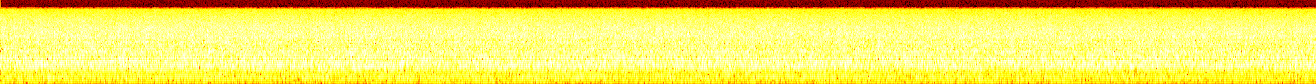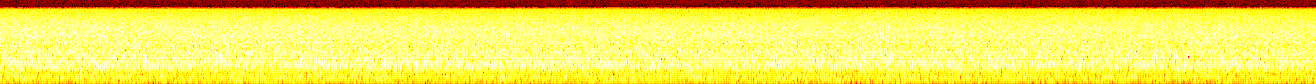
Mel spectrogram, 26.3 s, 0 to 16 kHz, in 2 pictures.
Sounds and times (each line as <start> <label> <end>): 0.0 Rain 26.3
